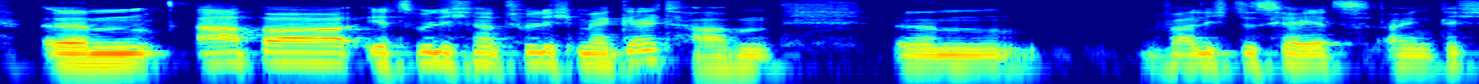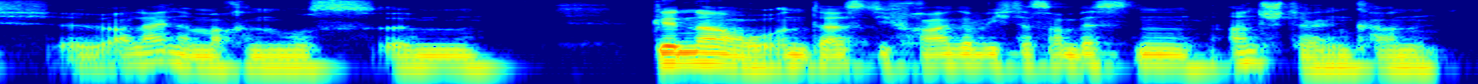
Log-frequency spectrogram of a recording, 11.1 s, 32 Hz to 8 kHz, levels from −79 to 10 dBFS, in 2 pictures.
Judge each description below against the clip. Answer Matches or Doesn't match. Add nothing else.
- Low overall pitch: Matches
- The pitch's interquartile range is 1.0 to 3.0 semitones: Matches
